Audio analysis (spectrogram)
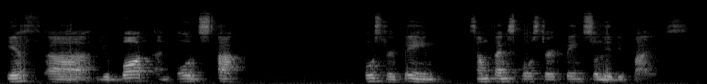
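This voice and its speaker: A man with a Filipino accent teaches in a mid-pitched voice, heard a little far from the microphone. He explains deliberately as an instructor, often repeating words and adding small check-in tags. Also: a bit bright. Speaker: art instructor. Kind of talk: explanatory lesson with examples. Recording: distant, off-mic sound.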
